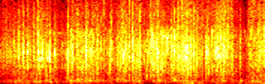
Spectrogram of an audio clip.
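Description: Wrapping paper crinkles and tears as a wrapped gift box is opened, a dense, continuous rustle of fine crackles lasting the whole clip at a fairly quiet level, with no talk.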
